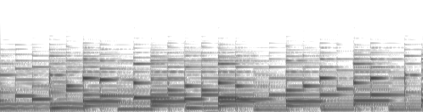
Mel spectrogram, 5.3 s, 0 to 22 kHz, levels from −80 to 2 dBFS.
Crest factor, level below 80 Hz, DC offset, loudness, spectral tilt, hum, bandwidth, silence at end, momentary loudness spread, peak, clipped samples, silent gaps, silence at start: 14 dB; -54 dBFS; under 0.1%; -27 LUFS; -8.5 dB/octave; none; 6 kHz; 0 s; 5 LU; -12 dBFS; under 0.1%; none; 0 s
